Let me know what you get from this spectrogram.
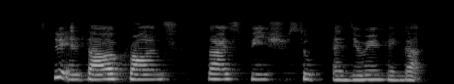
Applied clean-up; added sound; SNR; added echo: neural mask model DeepFilterNet 3.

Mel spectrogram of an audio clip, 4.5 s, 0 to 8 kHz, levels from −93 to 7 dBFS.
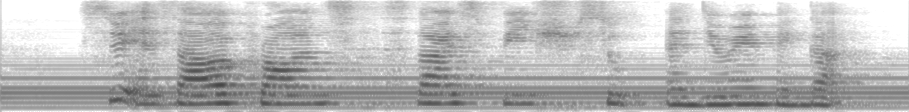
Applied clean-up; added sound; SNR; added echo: none; Wind instrument, woodwind instrument; 10 dB; reverberation time 0.7 s.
